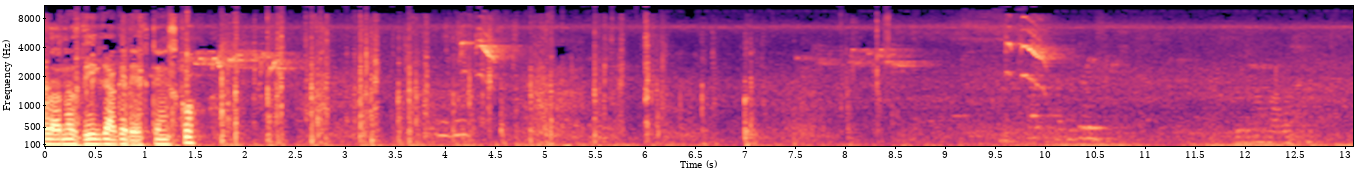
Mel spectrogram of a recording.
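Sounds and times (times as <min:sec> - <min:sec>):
bird chirps: 0:00.0 - 0:02.9, 0:04.0 - 0:05.6, 0:07.5 - 0:12.4
light footsteps: 0:00.0 - 0:07.4.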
